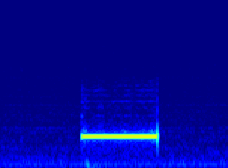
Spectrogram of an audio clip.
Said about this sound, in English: To use this, please record your personal greeting after the beep.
